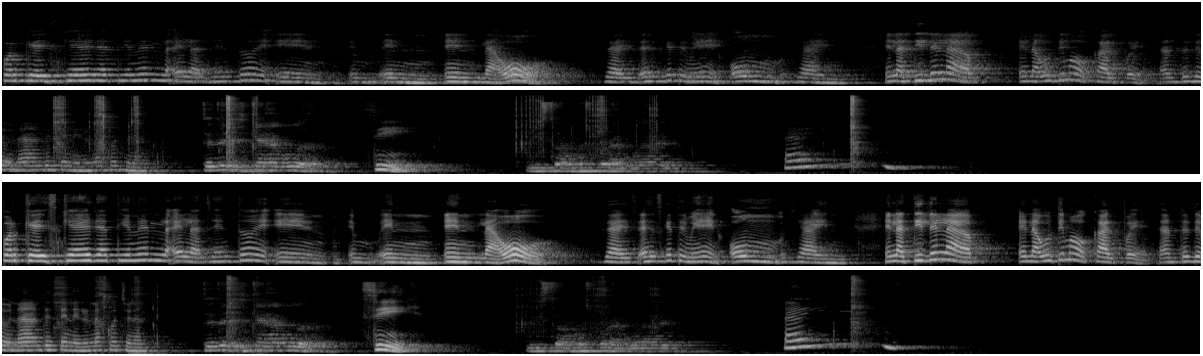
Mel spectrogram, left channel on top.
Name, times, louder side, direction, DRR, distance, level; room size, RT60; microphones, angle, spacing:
voice 1, 0.0-5.5 6.0-9.8 10.2-13.5 15.6-16.1 19.8-21.0, right 6 dB, 70° right, 13 dB, 0.3 m, -29 dB
sound 1, 12.2-13.8 14.1-14.6 15.2-15.6 16.0-16.4 16.8-21.1 21.4-21.7, left 10 dB, 75° left, 0.4 m, -40 dB
voice 2, 14.0-15.2 17.2-18.8, left 1 dB, 50° left, 0 dB, 1.2 m, -35 dB
9.9 x 5.0 x 2.2 m, 1.1 s
head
